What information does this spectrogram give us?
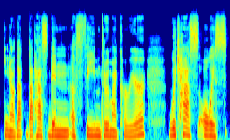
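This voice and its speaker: A woman from Vietnam, answering interview questions in a reflective, halting, conversational way. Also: deep voice, steady tone, no echo, clean studio sound. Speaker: interview guest, product builder and designer.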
